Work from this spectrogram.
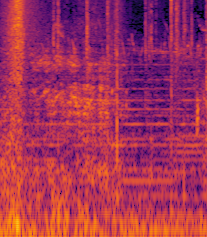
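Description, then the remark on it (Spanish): A horse whinnies loudly, its shrill cry wavering over steady hooves clip-clopping on hard ground, with no voices present. “Me apoderé de la cartera y creyendo que el caballo había muerto lo arrastré con gran esfuerzo hasta las zarzas.”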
